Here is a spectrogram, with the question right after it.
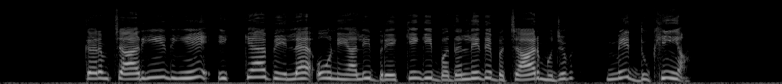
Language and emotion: Dogri, disgusted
